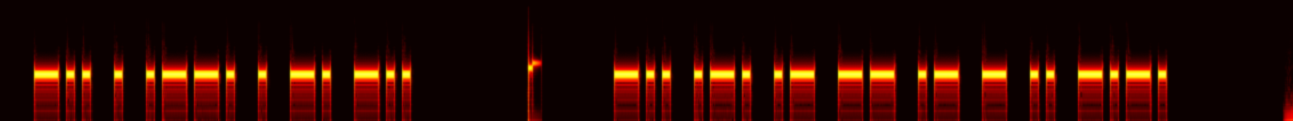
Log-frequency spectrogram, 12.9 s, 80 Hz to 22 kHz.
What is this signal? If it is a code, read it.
Morse code, heard as a keyed tone, about 15 wpm, 700 Hz. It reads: DEPEND DRAMATIC
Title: Sentences from Top 1300 Words - New Word Drill Alt - 15wpm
